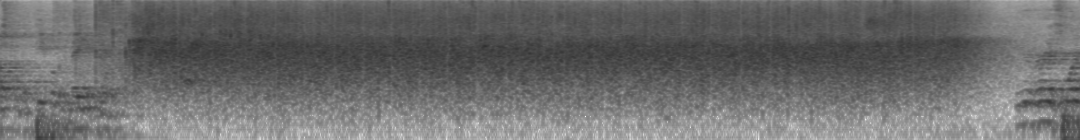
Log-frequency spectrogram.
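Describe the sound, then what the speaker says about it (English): An audience at a college Wall of Honor ceremony bursts into loud, sustained applause lasting about nine seconds before dying away, with brief speech at the start and end. "One more round of applause for the people that make it work."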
